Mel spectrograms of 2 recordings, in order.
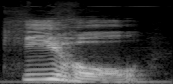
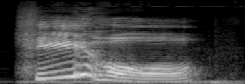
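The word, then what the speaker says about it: Cichol: Citrol is actually pronounced keyhole. Keyhole?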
